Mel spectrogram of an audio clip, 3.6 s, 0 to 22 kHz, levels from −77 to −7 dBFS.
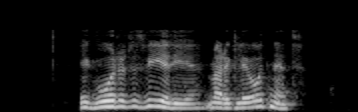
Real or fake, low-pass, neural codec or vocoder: fake; 7.2 kHz; codec, 16 kHz in and 24 kHz out, 1 kbps, XY-Tokenizer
